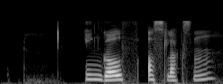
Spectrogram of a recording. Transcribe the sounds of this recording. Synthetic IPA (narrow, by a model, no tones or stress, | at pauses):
ɪŋɡɔlfɑslɑksn̩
